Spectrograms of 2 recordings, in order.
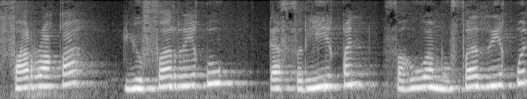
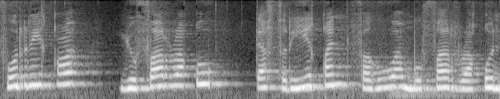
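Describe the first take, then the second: First: "فرقہ" as farraqa, "مفرق" as mufarriqun; active forms. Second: "فرق" as furriqa, "مفرق" as mufarraqun; passive forms. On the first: Teacher practises active line, "فرقہ" as farraqa, paused between words. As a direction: recite word by word, "یفرق" as yufarriqu. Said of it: "فرقہ past ٹینس،". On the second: Teacher practises passive line, "فرق" as furriqa, paused between words. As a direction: recite word by word, "یفرق" as yufarraqu. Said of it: "اسی طرح فرقہ". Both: Shown as a demonstration.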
